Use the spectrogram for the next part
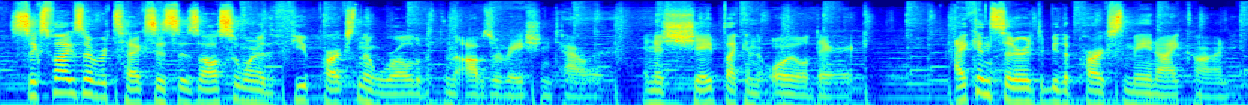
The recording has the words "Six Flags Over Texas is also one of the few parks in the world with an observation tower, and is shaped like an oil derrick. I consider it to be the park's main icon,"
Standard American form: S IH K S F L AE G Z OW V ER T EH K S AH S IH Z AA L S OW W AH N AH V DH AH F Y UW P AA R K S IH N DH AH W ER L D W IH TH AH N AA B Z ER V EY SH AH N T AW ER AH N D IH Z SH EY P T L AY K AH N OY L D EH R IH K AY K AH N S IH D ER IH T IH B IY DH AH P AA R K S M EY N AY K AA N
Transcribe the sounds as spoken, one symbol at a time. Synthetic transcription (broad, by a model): S IH K S F L AE G Z OW V ER T EH K S AH S IH Z AA L S OW W AH N AH V DH AH F Y UW P AA R K S N DH AH W ER L D W IH TH AH N AA B Z ER V EY SH N T AW ER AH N IH Z SH EY P T L AY K N OY L D EH R IH K AY K AH N S IH D ER IH T IH B IY DH AH P AA R K S M EY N AY K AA N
